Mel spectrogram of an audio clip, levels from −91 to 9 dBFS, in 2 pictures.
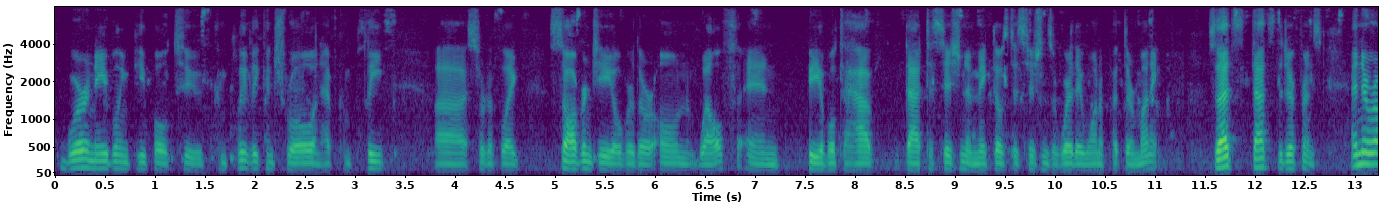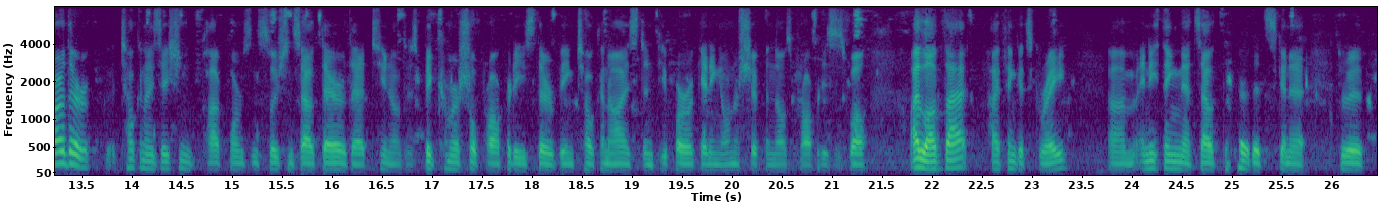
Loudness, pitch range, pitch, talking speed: -26 LUFS, 105-125 Hz, 110 Hz, 205 wpm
